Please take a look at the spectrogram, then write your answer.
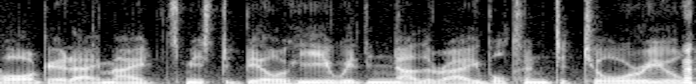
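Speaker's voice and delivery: hammed-up broad Australian YouTube tutorial voice; broad bogan Australian. Host mocking his old tutorials in broad Australian accent. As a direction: lay the ocker Australian on thick, mocking his old self. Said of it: "I sound like a fucking bogan".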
